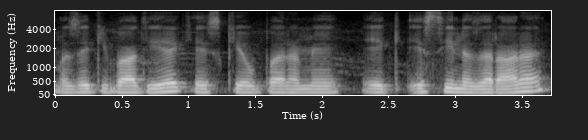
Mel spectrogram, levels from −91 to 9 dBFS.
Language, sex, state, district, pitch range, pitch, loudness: Hindi, male, Delhi, New Delhi, 115-125 Hz, 120 Hz, -17 LUFS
